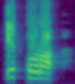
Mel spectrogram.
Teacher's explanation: یہاں راء کا حکم ہے تفخیم، تو ہم راء کو بھاری آواز میں پڑھیں گے. آخری میں الف ہے اور اس پہ جزم ہے، لہذا ہم حمزہ کو آخری میں ظاہر کریں گے.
